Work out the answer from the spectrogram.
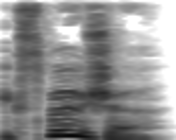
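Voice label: "exposure", British English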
